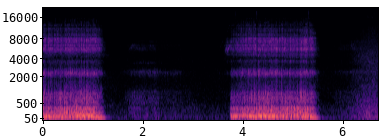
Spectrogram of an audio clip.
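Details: Two loud, rough snores on the in-breath, each over a second, with quiet out-breaths between, recorded while sleeping on holiday in Ireland.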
